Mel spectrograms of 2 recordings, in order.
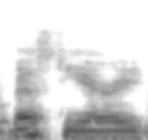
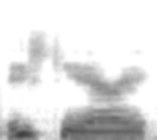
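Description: First: Bestiary with a short e, BESS-tee-airy; alternative pronunciation. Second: Bestiary with a long ee, BEE-stee-airy; alternative pronunciation. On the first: Tutorial host offering viewers the other option, bestiary said as BEST-ee-airy. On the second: Tutorial host offering viewers one option, bestiary said as BEAST-ee-airy. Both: Shown as a demonstration. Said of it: "depending on how you prefer to say that".

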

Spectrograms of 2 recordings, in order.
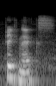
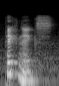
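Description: No difference in how they are said.

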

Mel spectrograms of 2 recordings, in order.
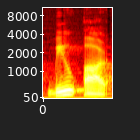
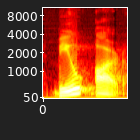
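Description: The two takes are said the same way.

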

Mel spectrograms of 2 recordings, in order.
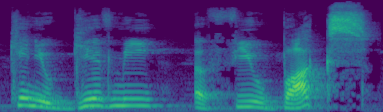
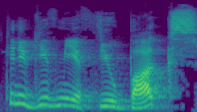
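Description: First: Very slow, spaced-out teacher demonstration; careful, drawn-out example question; slow model sentence. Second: Said in the usual way. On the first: Shown as a demonstration. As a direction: give each word room for learners. Teacher models sentence slowly, then faster.

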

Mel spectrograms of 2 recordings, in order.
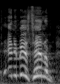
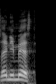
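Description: First: High-pitched squeal; thrilled high exclamation; excited repeat. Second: Said in the usual way. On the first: Real, not acted. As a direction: squeal it in the heat of battle.

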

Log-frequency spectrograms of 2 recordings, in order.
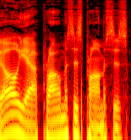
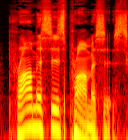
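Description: First: Mock the empty promise; sarcastic. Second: Sarcastic. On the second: Retold or imitated. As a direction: roll your eyes as you say it. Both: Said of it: "kind of sarcastically".

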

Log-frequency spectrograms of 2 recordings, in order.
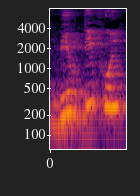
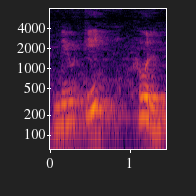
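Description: First: Said in the usual way. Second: beautiful drawn out slowly and softer; slow careful model. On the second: Shown as a demonstration. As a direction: stretch beautiful out for students to copy. (धीमे, साफ़ उच्चारण) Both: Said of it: "teacher models word pronunciation".

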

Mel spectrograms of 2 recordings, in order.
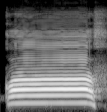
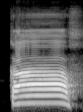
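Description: First: কফ with long rounded aw, no aa; chant-like, drawn-out qawf; thick qaf. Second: কাফ with an open, held aa; drawn-out kaaf with aa; thin kaf. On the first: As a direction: hold a heavy, loud কফ. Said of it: "এখানে আকার উচ্চারণ". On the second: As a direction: stretch a light, open কাফ. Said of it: "এখানে আকার উচ্চারণ আছে". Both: Shown as a demonstration.

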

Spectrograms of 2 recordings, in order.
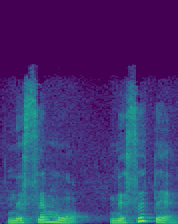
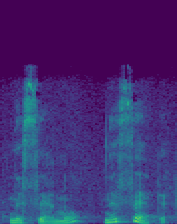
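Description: First: Несемо, несете stressed on final -МО and -ТЕ; correct end stress. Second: Несемо, несете stressed on -СЕ-; wrong middle stress. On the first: Teacher models correct forms, несемо, несете stressed on endings. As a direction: punch the last syllable of несемо and несете. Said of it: "Правильно казати". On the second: Teacher shows the mistake, несемо, несете stressed on СЕ. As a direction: say несемо, несете hitting the SE syllable. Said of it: "а не". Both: Shown as a demonstration.

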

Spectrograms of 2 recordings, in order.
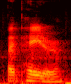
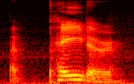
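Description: First: Said in the usual way. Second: Paid drawn out and much louder; emphatic repeat, paid stretched loud; stress on paid. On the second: Real, not acted. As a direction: lean hard and slowly on the word paid. Same words repeated with emphasis.

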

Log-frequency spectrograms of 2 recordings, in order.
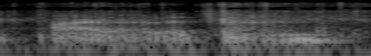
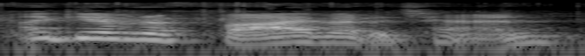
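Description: First: Unvoiced whispered repeat; whispered aside. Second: Said in the usual way. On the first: Real, not acted. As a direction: whisper the score to yourself. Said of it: "whispered repeat". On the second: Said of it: "repeated rating".

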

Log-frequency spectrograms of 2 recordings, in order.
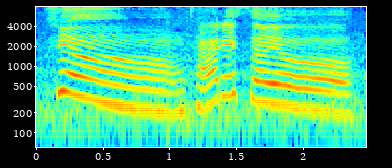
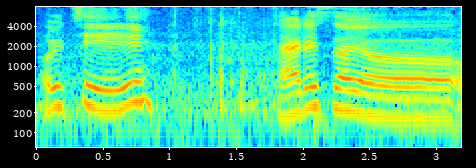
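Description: First: Slow sing-song praise; drawn-out praise for the dog; squeaky praising a dog. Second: Slow drawn-out praise; squeaky praising a dog. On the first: Owner praising dog after swim. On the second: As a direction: stretch the praise out lovingly. Owner praising dog again. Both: Real, not acted.

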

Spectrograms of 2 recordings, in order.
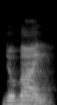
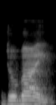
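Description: The two takes are said the same way.

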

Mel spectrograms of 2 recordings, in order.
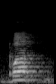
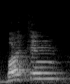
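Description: First: Button short, straight into the n; button, no vowel before the n; syllabic n. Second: Button said high with the vowel sounded; button, the t and vowel both clear; full vowel demo. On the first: Teacher repeats the reduced form. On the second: Teacher repeats the careful form. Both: Shown as a demonstration. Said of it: "these two pronunciations".

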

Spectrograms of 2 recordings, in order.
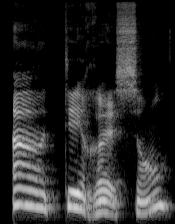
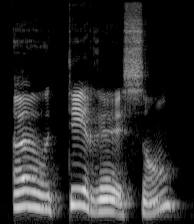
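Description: Both takes have the same delivery.

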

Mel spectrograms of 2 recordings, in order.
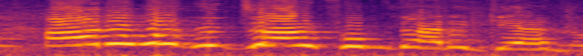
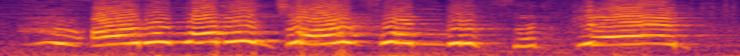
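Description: First: Faster, still loud but without the laugh; quicker exasperated repeat. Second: Much higher and louder, yelled through laughter; half laughing, half screaming in disbelief; laughing shout. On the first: Streamer repeating his complaint to chat, fast and exasperated. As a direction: rattle it off in exasperation. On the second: Streamer dying again to the same enemy, laughing yell. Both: Real, not acted.

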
